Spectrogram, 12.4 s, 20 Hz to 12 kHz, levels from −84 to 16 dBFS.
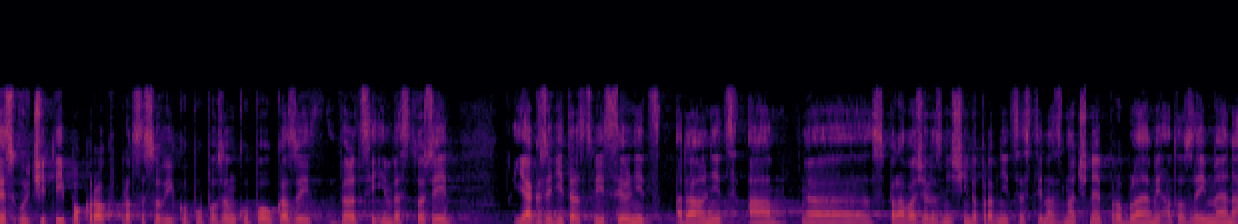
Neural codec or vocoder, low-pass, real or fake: none; 7.2 kHz; real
